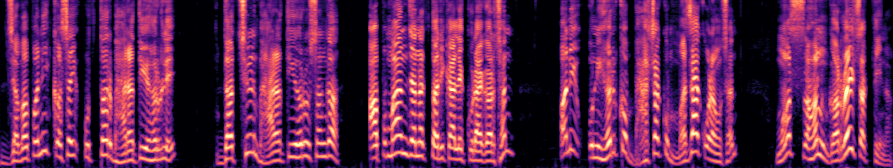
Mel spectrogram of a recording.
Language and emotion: Nepali, angry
